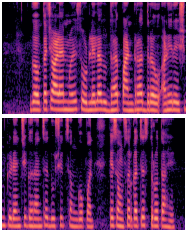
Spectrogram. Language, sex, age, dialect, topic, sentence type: Marathi, female, 56-60, Standard Marathi, agriculture, statement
